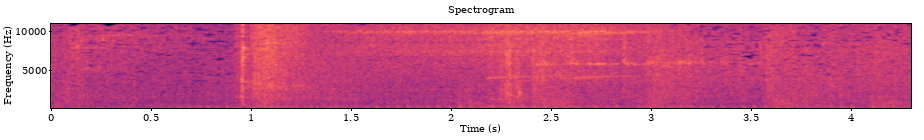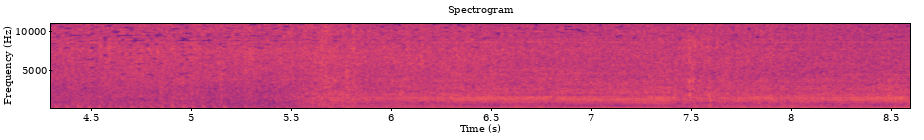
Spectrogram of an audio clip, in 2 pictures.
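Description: A motorbike engine rumbles and revs up.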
